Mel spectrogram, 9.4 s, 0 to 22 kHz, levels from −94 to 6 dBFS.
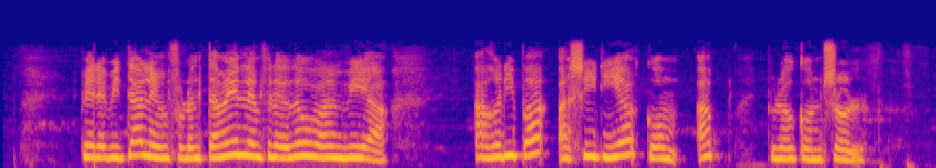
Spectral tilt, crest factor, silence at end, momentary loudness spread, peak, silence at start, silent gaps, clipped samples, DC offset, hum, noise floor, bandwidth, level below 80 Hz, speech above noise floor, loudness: -4.5 dB/octave; 10 dB; 0.25 s; 8 LU; -2 dBFS; 0.8 s; none; under 0.1%; under 0.1%; none; -59 dBFS; 7.8 kHz; -52 dBFS; 47 dB; -12 LUFS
